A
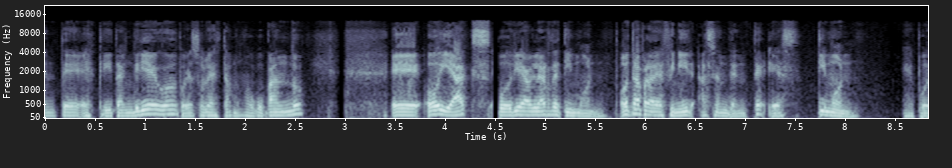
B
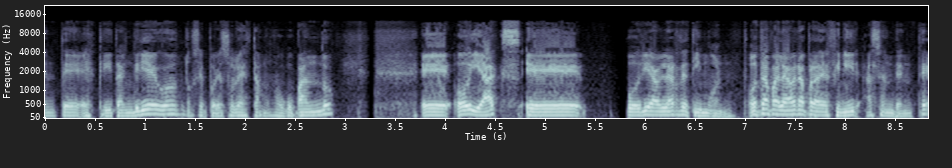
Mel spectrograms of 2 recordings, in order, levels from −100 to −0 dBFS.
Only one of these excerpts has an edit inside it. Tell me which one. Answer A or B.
A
